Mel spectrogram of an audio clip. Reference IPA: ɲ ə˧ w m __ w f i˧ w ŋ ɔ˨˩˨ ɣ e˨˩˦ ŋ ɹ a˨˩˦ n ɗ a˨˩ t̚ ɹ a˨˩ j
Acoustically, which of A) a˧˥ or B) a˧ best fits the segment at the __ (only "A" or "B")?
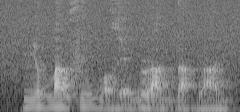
B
